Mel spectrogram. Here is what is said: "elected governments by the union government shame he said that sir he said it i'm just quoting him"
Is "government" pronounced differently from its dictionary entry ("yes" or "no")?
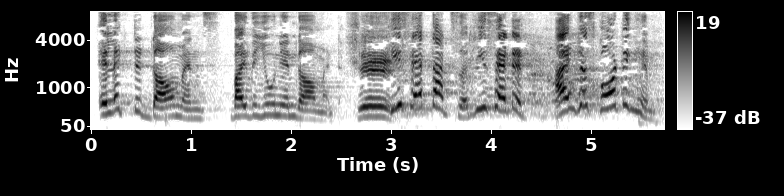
no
